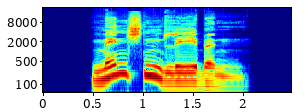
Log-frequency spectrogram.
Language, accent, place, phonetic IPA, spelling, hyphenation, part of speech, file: German, Germany, Berlin, [ˈmɛnʃn̩ˌleːbn̩], Menschenleben, Men‧schen‧le‧ben, noun, De-Menschenleben.ogg
- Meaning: 1. lifespan, lifetime 2. a (live) human individual 3. human life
